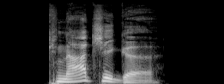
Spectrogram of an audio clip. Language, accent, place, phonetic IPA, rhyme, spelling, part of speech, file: German, Germany, Berlin, [ˈknaːt͡ʃɪɡə], -aːt͡ʃɪɡə, knatschige, adjective, De-knatschige.ogg
- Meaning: inflection of knatschig: 1. strong/mixed nominative/accusative feminine singular 2. strong nominative/accusative plural 3. weak nominative all-gender singular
